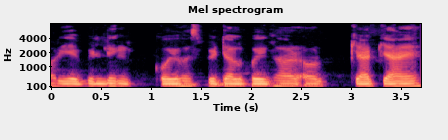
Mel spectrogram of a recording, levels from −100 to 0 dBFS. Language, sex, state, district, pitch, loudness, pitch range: Hindi, male, Bihar, Kishanganj, 110 Hz, -18 LUFS, 110-115 Hz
